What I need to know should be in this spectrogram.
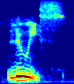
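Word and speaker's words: Luys: not short for Lucifer her full name is Luis it's spelled exactly how it sounds l-u-y-s well damn that's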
